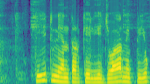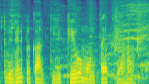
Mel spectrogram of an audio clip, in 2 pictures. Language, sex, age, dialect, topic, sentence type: Hindi, male, 18-24, Awadhi Bundeli, agriculture, question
